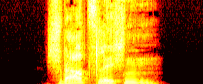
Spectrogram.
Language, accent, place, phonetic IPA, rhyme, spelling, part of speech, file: German, Germany, Berlin, [ˈʃvɛʁt͡slɪçn̩], -ɛʁt͡slɪçn̩, schwärzlichen, adjective, De-schwärzlichen.ogg
- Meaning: inflection of schwärzlich: 1. strong genitive masculine/neuter singular 2. weak/mixed genitive/dative all-gender singular 3. strong/weak/mixed accusative masculine singular 4. strong dative plural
